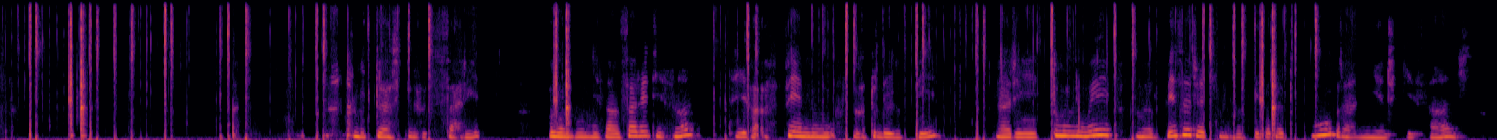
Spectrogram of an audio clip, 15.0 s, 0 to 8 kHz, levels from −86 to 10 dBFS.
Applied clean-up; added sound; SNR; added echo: neural diffusion model UNIVERSE++.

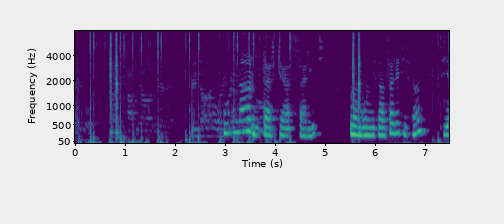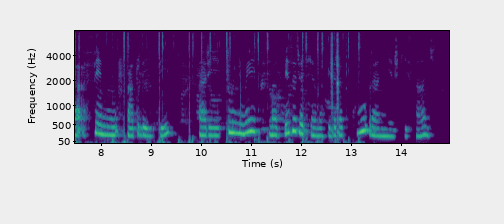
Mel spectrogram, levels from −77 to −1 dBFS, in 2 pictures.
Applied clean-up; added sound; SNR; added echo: classical method Wiener filter.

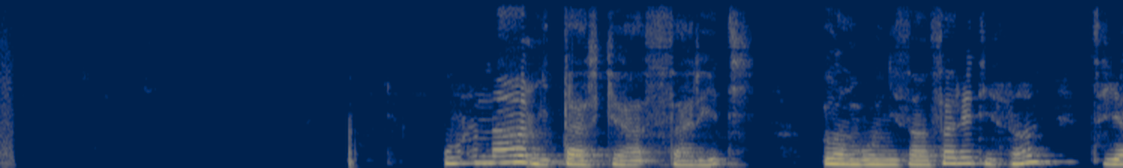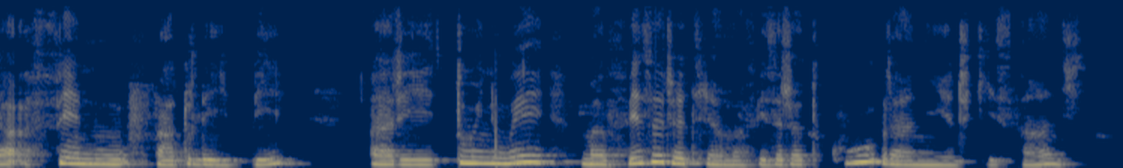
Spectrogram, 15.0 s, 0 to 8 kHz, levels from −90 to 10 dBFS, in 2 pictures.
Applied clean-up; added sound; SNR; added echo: none; none; none; none.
